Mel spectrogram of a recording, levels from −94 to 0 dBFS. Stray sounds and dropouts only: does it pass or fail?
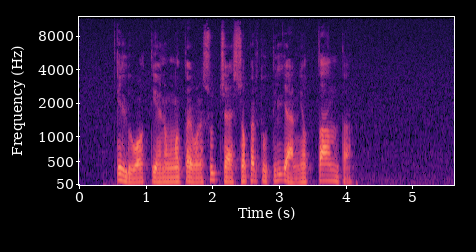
pass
